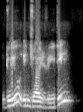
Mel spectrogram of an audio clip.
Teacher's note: So in the reading part there was a rising intonation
